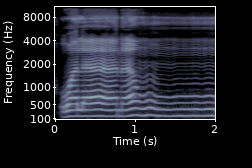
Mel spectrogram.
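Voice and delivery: ওয়ালা with লা held one alif, slow chant; stretched wala. Shown as a demonstration. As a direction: draw out the লা in ওয়ালা. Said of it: "লাম অবশ্যই এক আলিফ টানবেন". (লাম এক আলিফ টেনে ওয়ালা)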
